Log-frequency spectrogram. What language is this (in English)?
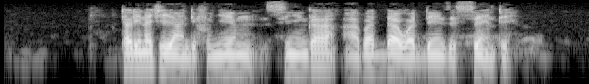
Ganda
